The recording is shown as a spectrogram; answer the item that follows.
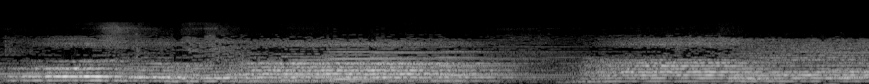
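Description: Choir singing a slow sacred anthem in long held chords, fading briefly about five seconds in and then swelling again.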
